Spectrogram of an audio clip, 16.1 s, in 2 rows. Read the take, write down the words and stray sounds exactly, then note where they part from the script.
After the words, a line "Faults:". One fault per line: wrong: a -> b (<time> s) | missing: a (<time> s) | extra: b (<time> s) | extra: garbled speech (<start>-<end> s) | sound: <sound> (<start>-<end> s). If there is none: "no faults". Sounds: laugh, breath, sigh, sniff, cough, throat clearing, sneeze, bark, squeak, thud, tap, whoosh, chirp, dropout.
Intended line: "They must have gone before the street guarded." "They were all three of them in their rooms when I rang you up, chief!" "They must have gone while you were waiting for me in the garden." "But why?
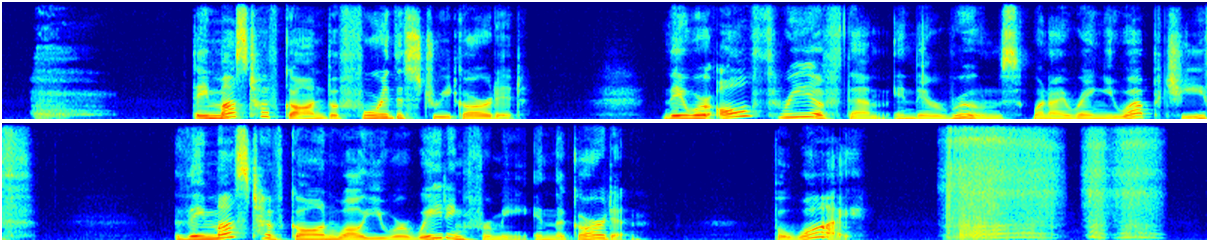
"They must have gone before the street guarded." "They were all three of them in their rooms when I rang you up, chief!" "They must have gone while you were waiting for me in the garden." "But why?
Faults:
sound: sigh (0.2-0.8 s)
sound: sniff (14.3-15.8 s)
